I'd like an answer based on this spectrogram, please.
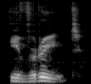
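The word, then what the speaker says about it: עברית: figure out our keywords this is our first syllable here this is our second so it's going to be eve evreet and evreet means hebrew and here we see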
